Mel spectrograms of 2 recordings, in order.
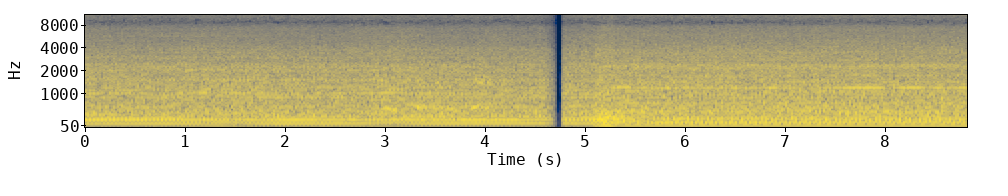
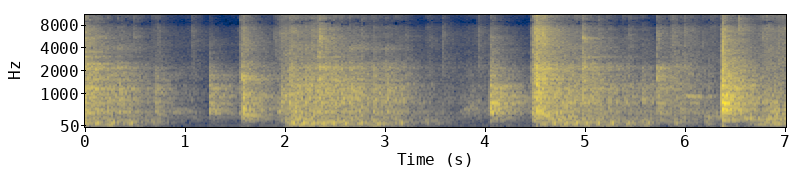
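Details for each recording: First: Honda EB3500X generator after a full service and carb cleaning, running unloaded: a steady, even hum at constant speed with no surging or hunting. Runs smoothly and healthy. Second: Honda EB3500X generator bought for $100, needing full service; choke pulled, five recoil pulls, compression in doubt: short rasping whirrs that die away, engine never catches. Cranks but no start; cause suspected, not confirmed; fuel then drained.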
